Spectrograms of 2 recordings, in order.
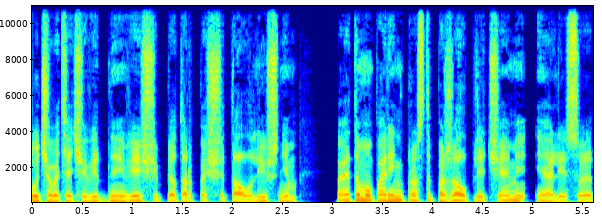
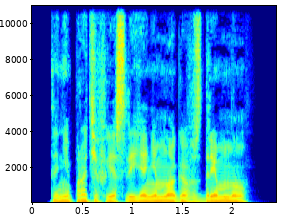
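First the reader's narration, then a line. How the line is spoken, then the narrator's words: Tired, sleepy question. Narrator (Russian): устало поинтересовалась девушка сонным голосом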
